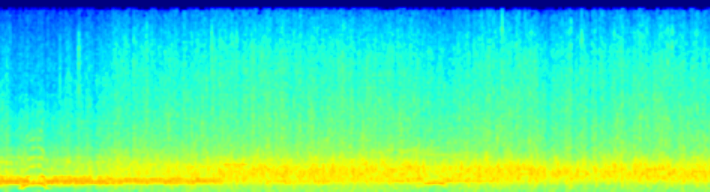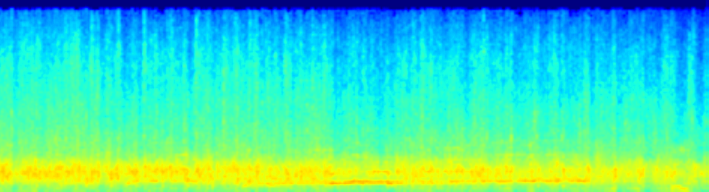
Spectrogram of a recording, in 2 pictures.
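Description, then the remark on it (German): Loud, sustained applause from a large crowd in a full lecture hall, a dense steady wash of clapping with a few scattered whoops rising above it, continuing without a break throughout. “Jetzt weiß ich, wieso Sie so optimistisch sind, wenn man so viel Applaus bekommt in einem vollen Hörsaal.”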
